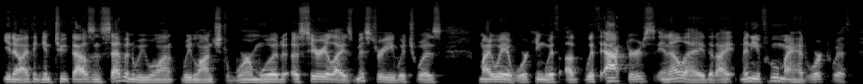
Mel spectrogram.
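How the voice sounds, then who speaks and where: A man's voice: medium pitch, steady tone, quick pace, fairly bright tone. A middle-aged man speaking as a podcast guest, telling his story conversationally and often doubling back on himself as he explains.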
